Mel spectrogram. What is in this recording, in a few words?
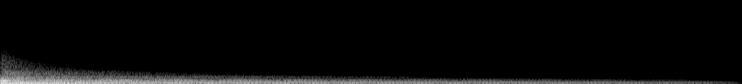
BS DRM PP; ILIO; Synclavier Percussion 2; World & Orchestral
